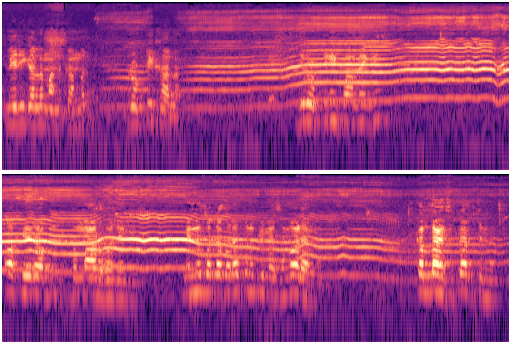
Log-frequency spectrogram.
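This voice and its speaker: A man playing a kind young man who gently coaxes a grieving woman to eat in a short film. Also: high-pitched, sing-song, a little fast, long pauses, very noisy. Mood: coaxing. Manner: coaxing, gentle and persistent. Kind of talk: amateur short film acting. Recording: loud music behind.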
